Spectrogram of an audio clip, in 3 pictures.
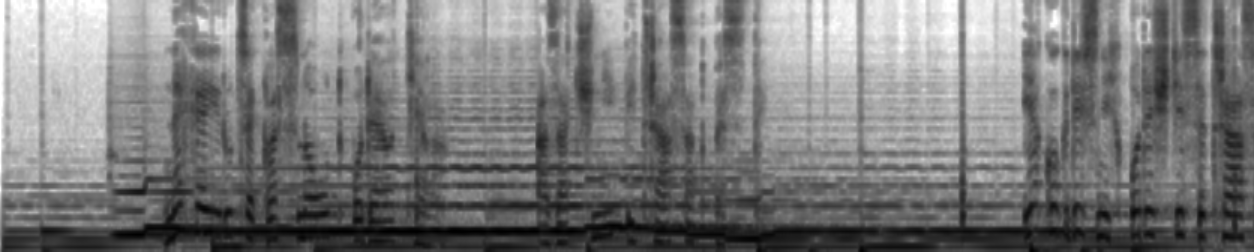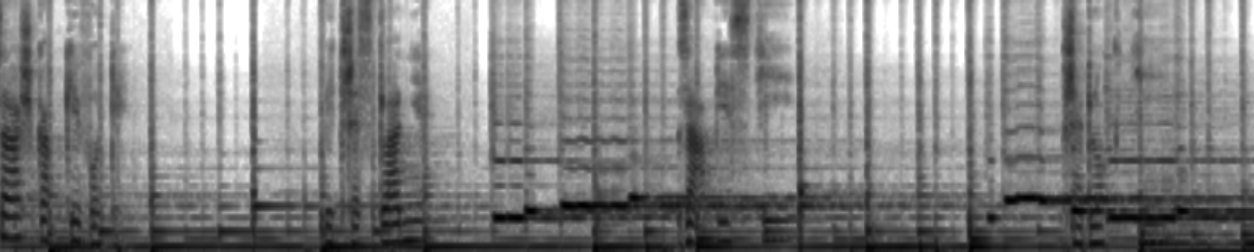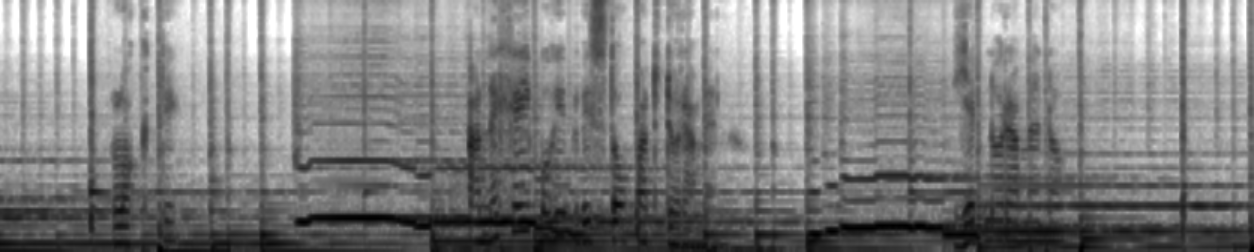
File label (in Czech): Dynamicka meditace ukazka; navrat k sobe vedene meditace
